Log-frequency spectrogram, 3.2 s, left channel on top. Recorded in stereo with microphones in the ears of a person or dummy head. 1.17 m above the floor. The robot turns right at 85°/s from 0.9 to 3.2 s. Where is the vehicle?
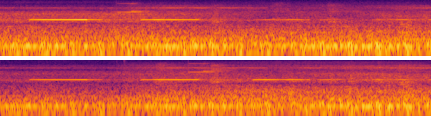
155° left; by 3.2 s 10° right.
